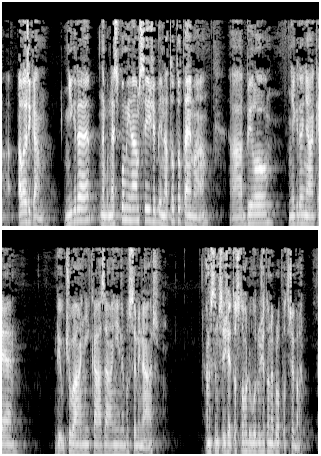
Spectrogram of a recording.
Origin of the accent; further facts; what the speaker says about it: Brno, South Moravian Region, Czechia; moved away as an adult; now in Kroměříž, Czech Republic; Můžu říct, že jsem původně z Brna, narodil jsem se před skoro 40 lety, nebo 39 lety na Obilňáku tady v Brně, a vlastně někdy v 20 jsem se odstěhoval do Kroměříže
